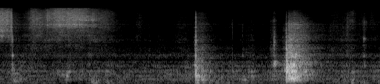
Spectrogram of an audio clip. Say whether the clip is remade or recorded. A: remade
